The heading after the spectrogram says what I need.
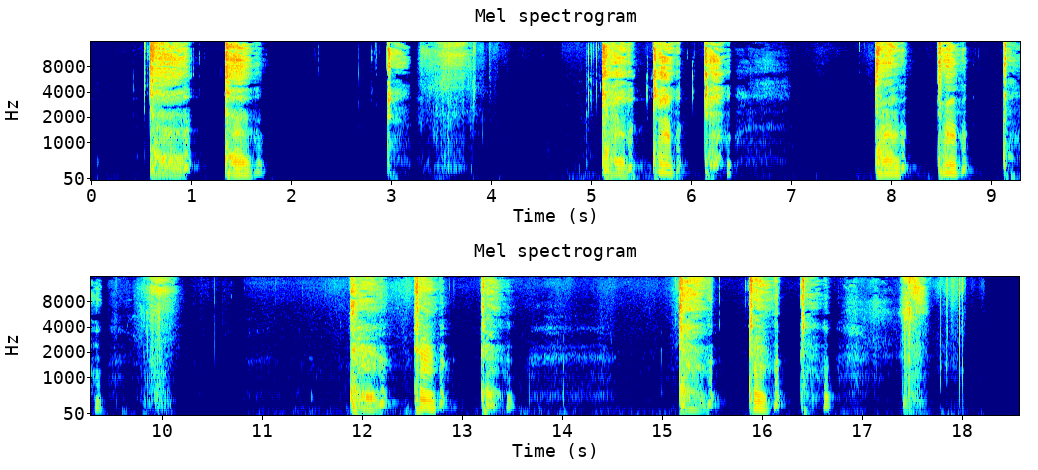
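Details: Repeated harsh coughs in pairs and short runs, about fifteen coughs, from an adult who is still sick and coughing a lot; persistent cough.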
